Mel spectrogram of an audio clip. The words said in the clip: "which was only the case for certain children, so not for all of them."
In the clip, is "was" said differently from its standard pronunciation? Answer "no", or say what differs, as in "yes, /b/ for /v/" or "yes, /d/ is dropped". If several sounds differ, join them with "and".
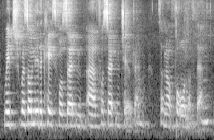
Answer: no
